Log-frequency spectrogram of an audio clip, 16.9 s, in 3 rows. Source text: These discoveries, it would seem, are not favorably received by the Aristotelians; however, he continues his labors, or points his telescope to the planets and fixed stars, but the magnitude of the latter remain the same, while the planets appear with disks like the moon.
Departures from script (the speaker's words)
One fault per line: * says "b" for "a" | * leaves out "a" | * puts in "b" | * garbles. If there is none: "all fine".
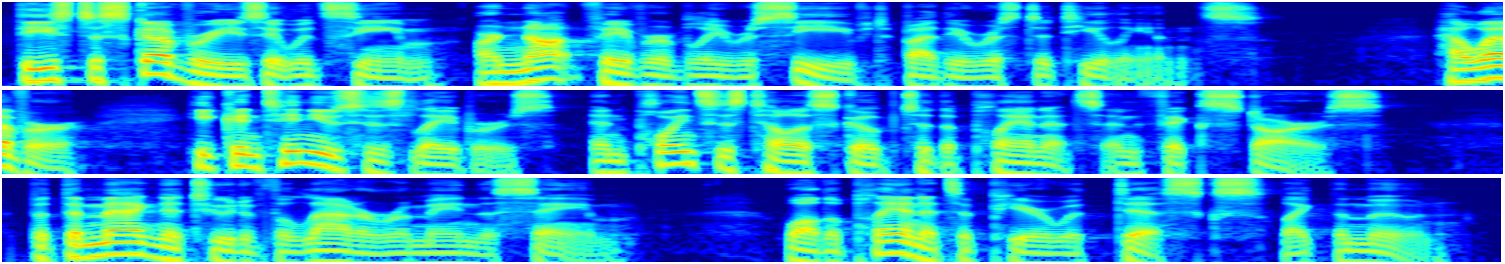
* says "and" for "or"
